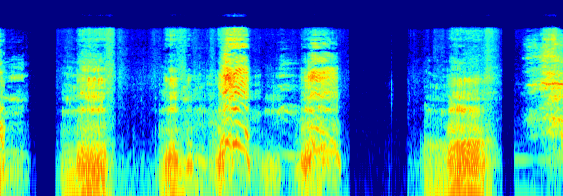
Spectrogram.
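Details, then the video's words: Pig grunting in rough, gravelly bursts, some stretched into short groaning squeals, spaced a second or two apart with brief silences between. "real pigy sound effect"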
